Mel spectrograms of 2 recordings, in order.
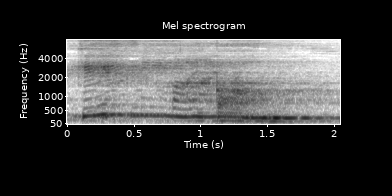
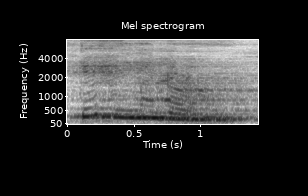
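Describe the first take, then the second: First: It is said more softly. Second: It is said more loudly.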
